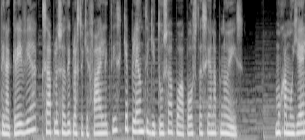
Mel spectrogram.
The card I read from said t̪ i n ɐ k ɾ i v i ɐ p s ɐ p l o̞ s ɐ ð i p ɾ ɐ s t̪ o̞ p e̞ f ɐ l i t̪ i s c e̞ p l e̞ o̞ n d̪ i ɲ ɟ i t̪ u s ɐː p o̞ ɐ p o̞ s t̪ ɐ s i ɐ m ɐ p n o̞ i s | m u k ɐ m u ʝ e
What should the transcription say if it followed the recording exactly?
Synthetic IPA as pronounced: t̪ i n ɐ k ɾ i v i ɐ k s ɐ p l o̞ s ɐ ð i p l ɐ s t̪ o̞ c e̞ f ɐ l i t̪ i s c e̞ p l e̞ o̞ n t̪ i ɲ ɟ i t̪ u s ɐː p o̞ ɐ p o̞ s t̪ ɐ s i ɐ n ɐ p n o̞ i s | m u x ɐ m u ʝ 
